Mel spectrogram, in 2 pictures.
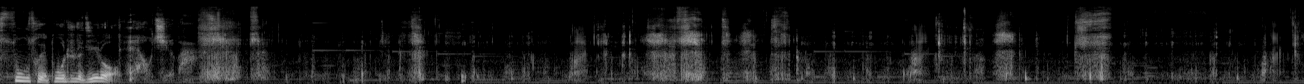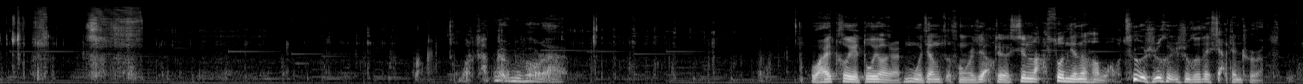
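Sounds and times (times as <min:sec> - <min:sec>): wet chewing: 0:01.9 - 0:21.2.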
